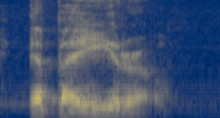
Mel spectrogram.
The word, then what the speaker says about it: epairo: Now, this word for lifted up is a Greek word, and it's a word, it's spelled E-P-A-I-R-O. Epairo. Epairo. E-P-A-I-R-O.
